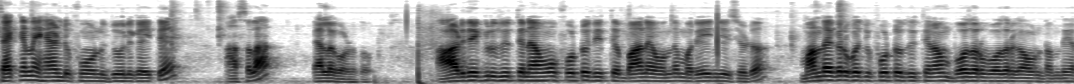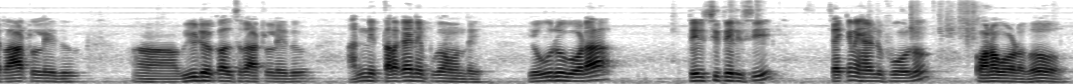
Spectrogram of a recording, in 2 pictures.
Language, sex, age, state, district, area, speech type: Telugu, male, 45-60, Andhra Pradesh, Guntur, rural, spontaneous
